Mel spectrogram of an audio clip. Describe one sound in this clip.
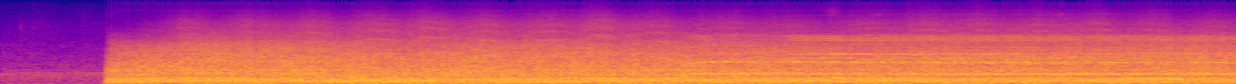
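A wind instrument plays a dense, sustained passage.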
